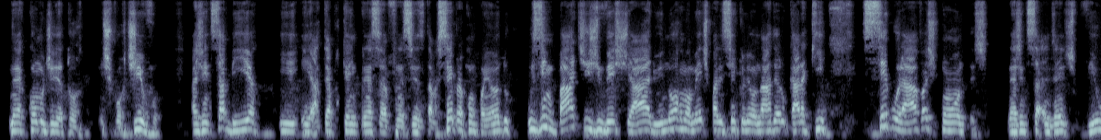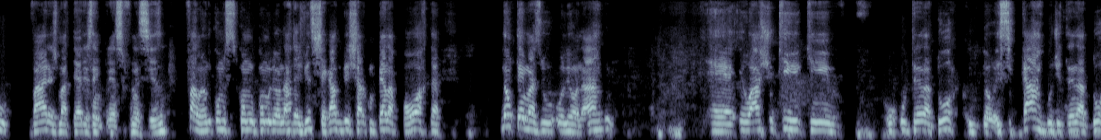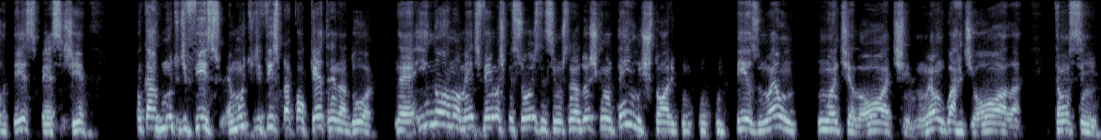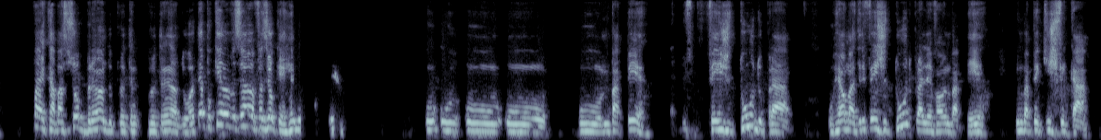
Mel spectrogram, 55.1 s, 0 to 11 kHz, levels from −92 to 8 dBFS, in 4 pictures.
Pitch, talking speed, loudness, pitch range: 155 Hz, 165 wpm, -22 LUFS, 135-170 Hz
